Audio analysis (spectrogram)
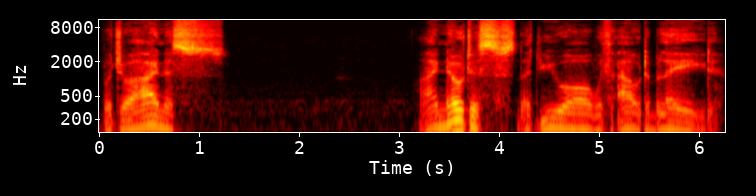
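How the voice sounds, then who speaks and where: A man playing an ancient, kindly, wry druid mentor in a fantasy ASMR roleplay, with a breathy, gravelly rasp and deliberate, theatrical pauses. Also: rumbling low, no room sound, full character voice. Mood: proud, proclaiming.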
